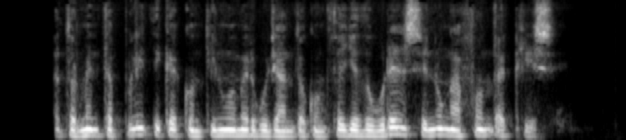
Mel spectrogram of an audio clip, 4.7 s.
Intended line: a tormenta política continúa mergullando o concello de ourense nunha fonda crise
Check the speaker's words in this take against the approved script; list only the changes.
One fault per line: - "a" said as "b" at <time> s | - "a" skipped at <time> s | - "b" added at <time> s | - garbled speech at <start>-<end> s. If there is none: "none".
none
